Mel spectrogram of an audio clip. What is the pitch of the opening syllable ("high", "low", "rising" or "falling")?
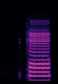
high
